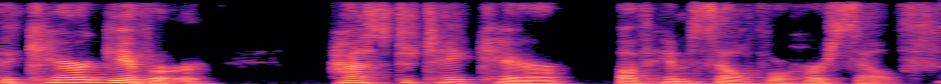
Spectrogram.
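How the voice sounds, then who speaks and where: A woman's very deep, low voice, somewhat breathy and dark and mellow in tone, at a fairly slow pace with ordinary pitch variation over a quiet background. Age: 70s. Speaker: author and former publicist, caregiver. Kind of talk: interview conversation.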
